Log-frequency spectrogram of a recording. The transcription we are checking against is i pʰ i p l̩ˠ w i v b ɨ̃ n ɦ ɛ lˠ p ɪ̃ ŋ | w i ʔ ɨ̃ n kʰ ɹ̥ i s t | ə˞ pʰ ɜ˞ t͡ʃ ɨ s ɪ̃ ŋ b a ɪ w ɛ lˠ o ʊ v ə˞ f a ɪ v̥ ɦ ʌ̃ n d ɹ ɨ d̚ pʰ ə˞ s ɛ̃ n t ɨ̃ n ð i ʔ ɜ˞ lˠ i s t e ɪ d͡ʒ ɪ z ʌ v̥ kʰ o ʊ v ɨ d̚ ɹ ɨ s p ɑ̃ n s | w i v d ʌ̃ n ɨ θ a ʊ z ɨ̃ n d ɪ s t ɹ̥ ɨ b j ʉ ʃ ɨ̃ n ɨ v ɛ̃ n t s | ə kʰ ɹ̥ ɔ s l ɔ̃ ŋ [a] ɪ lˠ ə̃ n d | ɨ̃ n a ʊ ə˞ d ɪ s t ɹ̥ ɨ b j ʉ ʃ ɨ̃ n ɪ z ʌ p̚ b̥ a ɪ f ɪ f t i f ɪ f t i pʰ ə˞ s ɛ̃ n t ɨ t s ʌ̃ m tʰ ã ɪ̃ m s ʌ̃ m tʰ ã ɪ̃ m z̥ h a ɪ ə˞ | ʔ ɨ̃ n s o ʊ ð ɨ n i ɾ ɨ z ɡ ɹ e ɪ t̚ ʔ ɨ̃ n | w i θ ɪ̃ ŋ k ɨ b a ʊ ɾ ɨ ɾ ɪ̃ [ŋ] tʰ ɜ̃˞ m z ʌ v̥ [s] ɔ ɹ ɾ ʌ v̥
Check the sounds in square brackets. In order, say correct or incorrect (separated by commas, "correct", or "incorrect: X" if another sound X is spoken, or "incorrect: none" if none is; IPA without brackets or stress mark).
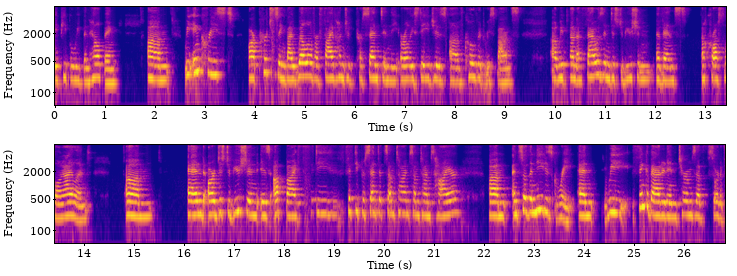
correct, incorrect: n, correct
